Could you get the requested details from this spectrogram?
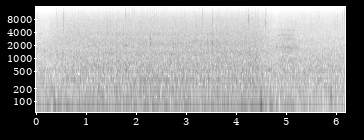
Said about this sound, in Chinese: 这次的雨下的时间比较长，可能能持续个四五个小时，不大也不小，正合适。呃，你可以听一听。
